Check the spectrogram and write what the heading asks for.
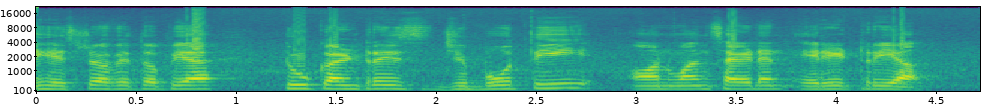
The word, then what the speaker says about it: Djibouti: Silent is called Djibouti.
